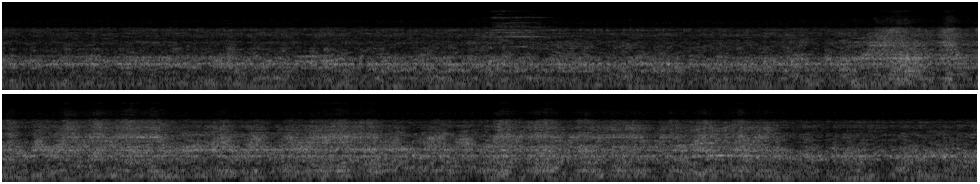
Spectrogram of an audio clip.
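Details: Indigo car, engine running, with a faint steady power steering whine that grows louder midway; cause unknown.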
